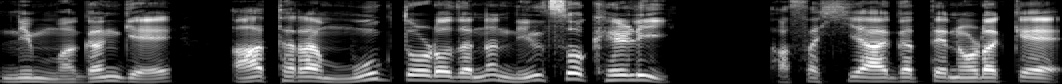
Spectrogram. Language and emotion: Kannada, disgusted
